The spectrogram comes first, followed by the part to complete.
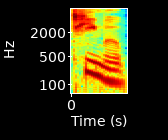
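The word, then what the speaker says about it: Temu: it does it's and it's it's called It's pronounced Teemu by the way oh okay that's all right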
